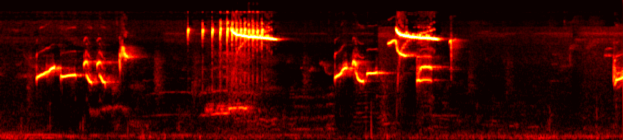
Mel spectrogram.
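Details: Orange-headed thrush female, played as a lure: repeated phrases mix jumpy, warbling mid-pitched whistles with thin, very high downward sweeps, each phrase separated by short pauses, several phrases in all.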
